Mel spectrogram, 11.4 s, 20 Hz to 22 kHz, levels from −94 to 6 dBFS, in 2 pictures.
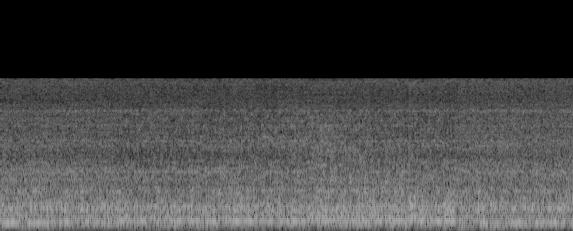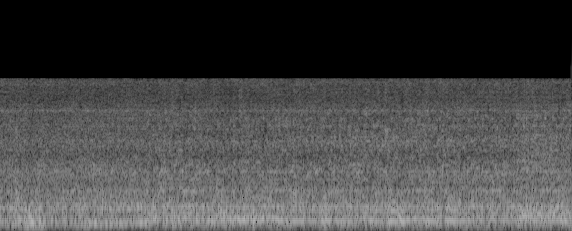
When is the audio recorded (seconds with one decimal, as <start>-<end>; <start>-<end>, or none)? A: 0.0-1.2; 4.6-7.2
